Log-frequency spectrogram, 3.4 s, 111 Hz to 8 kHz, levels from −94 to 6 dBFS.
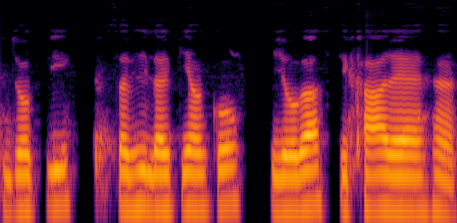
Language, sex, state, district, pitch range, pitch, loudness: Hindi, male, Bihar, Samastipur, 135-150 Hz, 140 Hz, -17 LUFS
